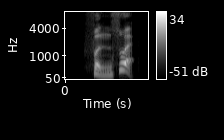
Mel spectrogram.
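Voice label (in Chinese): "粉碎", Mandarin Chinese; HSK6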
